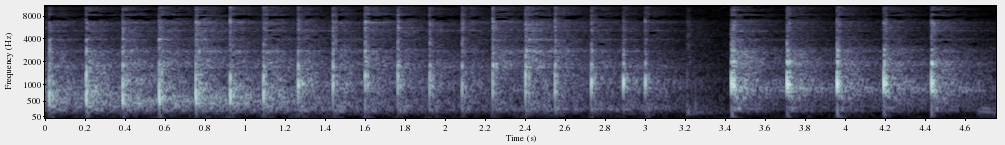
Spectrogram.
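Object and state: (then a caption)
Hollow concrete slab, no footing underneath. A concrete slab floor is tapped repeatedly along a load-bearing wall: a rapid run of about eighteen sharp, dry taps with a bright, hollow ring near 1 kHz, a brief pause, then five more distinct, louder taps. The slab sounds very hollow, indicating there is no footing underneath.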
